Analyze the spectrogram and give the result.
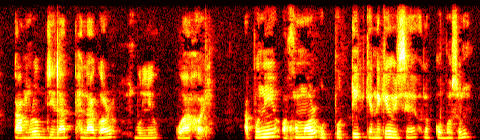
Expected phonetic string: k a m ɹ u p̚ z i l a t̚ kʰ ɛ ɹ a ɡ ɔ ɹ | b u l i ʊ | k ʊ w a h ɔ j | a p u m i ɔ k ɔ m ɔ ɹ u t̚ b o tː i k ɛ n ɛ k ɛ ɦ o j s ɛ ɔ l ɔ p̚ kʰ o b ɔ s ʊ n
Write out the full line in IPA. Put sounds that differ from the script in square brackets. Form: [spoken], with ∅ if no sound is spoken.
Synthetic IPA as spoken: k a m ɹ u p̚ z i l a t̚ [pʰ] ɛ [l] a ɡ ɔ ɹ | b u l i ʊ | k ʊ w a h ɔ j | a p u [n] i ɔ [x] ɔ m ɔ ɹ u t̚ [p] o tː i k ɛ n ɛ k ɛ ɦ o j s ɛ ɔ l ɔ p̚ [k] o b ɔ s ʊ n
